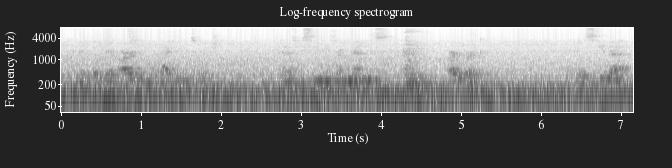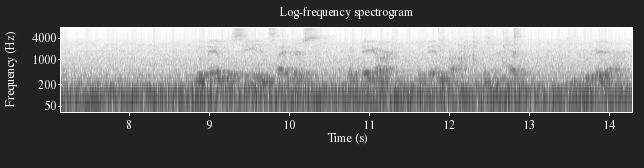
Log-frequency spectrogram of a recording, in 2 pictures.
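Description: Loud background noise and audible room echo surround a man who talks at a moderate pace with long, frequent pauses. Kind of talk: blessing speech. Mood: solemn, grateful. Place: hall. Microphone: camera far.

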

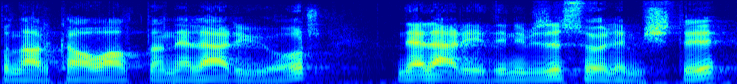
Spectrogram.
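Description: A man speaks in an unremarkable speaking voice. His pitch sits fairly low, and the background is quiet. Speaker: Turkish language teacher. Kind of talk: tutorial. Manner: clear, slow, repeats phrases for learners.

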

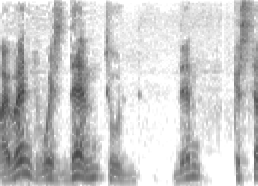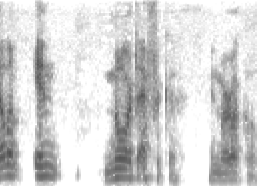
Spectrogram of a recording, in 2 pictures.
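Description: Somewhat breathy, the man's voice carries lively intonation. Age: 70s. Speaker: retreat participant. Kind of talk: personal sharing. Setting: video call. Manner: halting.

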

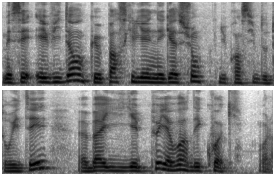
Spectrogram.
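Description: Fairly high pitch from a man at a fairly quick pace. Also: lively intonation. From western France (La Rochelle); France. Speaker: political activist; interviewee. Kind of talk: interview testimony. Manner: hesitant, frequent fillers. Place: home room.

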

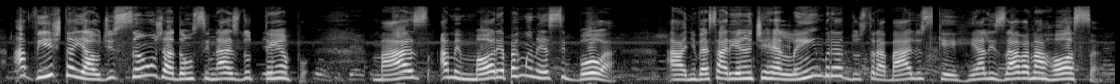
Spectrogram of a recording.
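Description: A woman's high voice with lively intonation, fairly slow delivery, and noticeable background noise. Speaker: TV news reporter. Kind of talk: TV news narration.

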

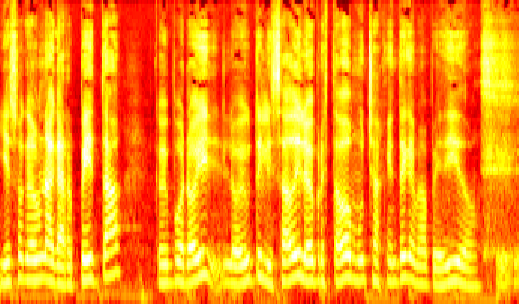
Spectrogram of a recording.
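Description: A woman talks at a very fast pace. Her intonation stays fairly even. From Uruguay. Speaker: former footballer and coach; coach. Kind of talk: interview. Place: studio. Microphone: studio mic.

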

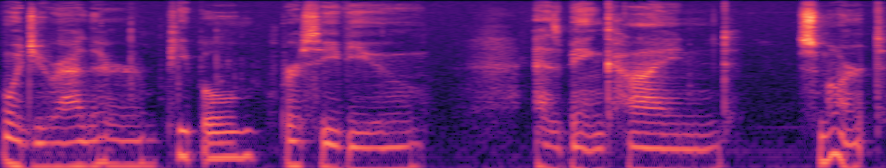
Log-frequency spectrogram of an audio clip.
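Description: A soft-spoken man with a warm tone at a very slow pace. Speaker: ASMR creator playing hotline operator. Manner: warm, reassuring, with sleepy pauses and murmured 'mm-hmm'. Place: home room. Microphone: studio mic.

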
